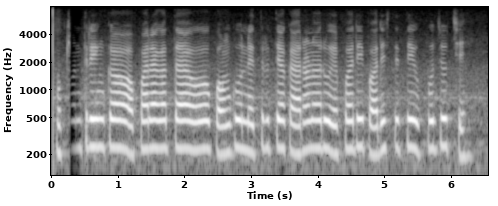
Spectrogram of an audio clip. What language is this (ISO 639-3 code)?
ori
